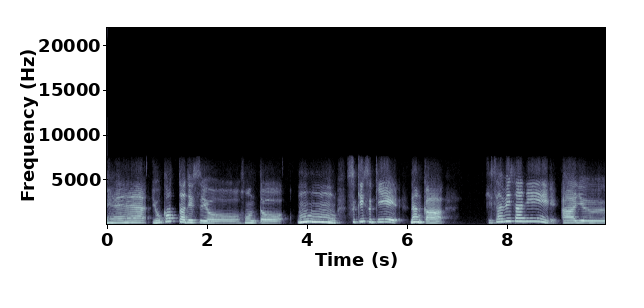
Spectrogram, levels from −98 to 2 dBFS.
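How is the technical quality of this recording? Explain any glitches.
Three quick glitches on an AMR-WB (HD Voice) call. Those are lost AMR speech frames at 0.77–0.82 s, 3.50–3.54 s and 8.81–8.87 s. Each sounds like a short dip or warble, which fits one missing 20 ms frame. The decoder held the previous pitch and vocal tract settings at lower gain until good frames returned. The wideband coding stays clear, with only light codec colouring.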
